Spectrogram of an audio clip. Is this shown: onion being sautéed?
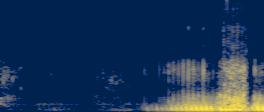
no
